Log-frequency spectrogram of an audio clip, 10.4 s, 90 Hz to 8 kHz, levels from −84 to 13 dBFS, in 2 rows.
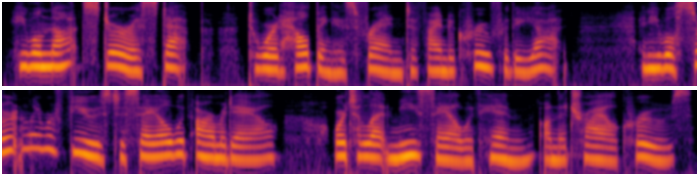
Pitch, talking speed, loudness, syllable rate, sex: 230 Hz, 215 wpm, -19 LUFS, 5.3 syllables/s, female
